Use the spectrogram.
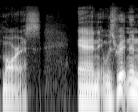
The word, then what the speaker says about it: Maurice: Forster's Morris, and it's spelled Maurice, but the British pronunciation is Morris.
